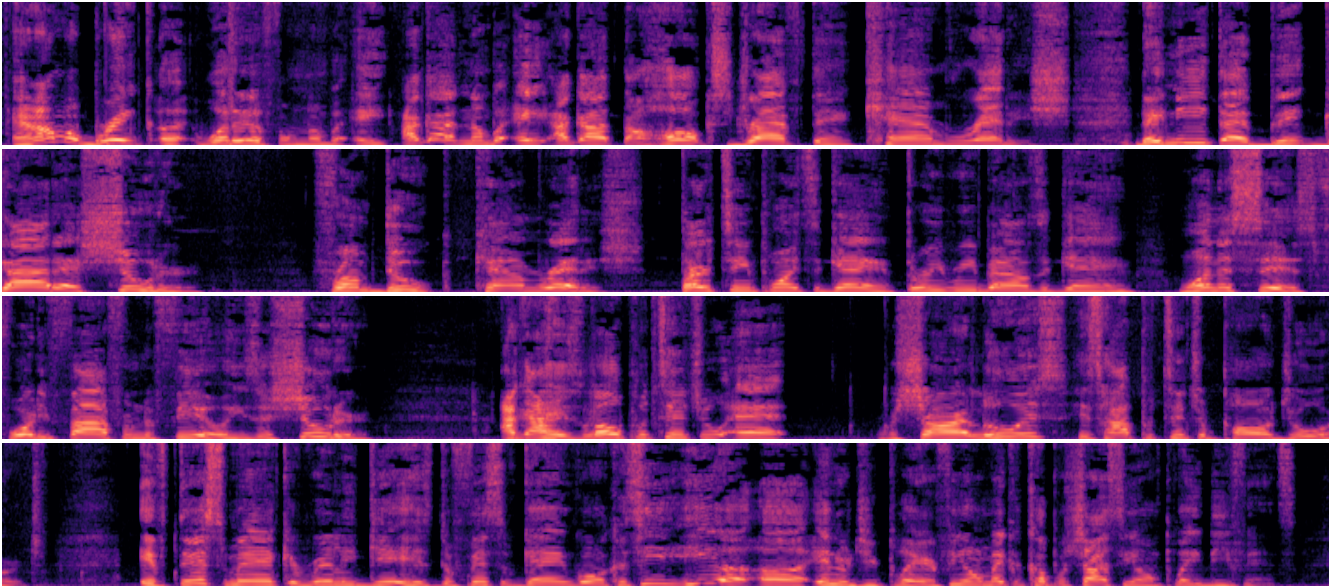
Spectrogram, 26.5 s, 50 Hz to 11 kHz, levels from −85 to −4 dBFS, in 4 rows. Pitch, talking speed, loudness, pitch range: 210 Hz, 205 wpm, -25 LUFS, 175-230 Hz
